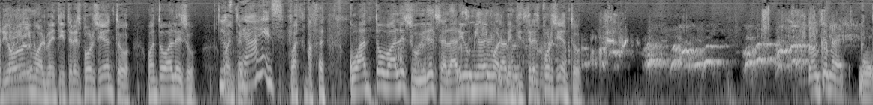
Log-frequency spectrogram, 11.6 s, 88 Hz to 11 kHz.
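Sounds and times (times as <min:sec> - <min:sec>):
speech: 0:00.0 - 0:08.2, 0:10.8 - 0:11.6
small dogs barking and yipping: 0:06.4 - 0:11.6.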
